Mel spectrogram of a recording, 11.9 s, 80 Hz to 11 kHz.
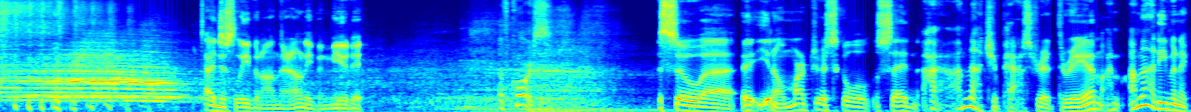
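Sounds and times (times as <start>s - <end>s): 
train horn blaring: 0.0s - 6.6s
speech: 2.0s - 3.8s, 5.0s - 5.8s, 6.6s - 11.9s
rumble of rolling train wheels: 2.0s - 6.8s.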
